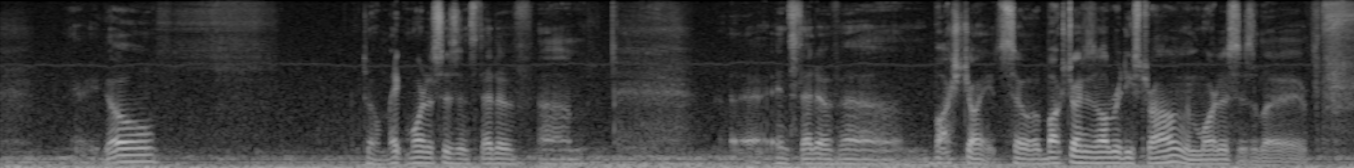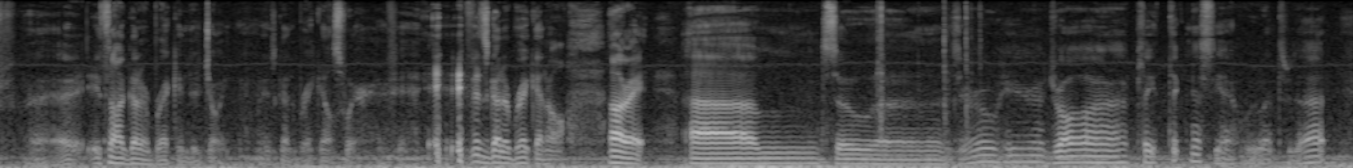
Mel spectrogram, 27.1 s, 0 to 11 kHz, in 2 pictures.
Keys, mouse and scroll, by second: 2.1-3.2 scroll up 4, 3.7-4.3 scroll down 3, 4.3-6.3 scroll up 1, 7.9-8.3 scroll up 1, 21.5-23.9 drag.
